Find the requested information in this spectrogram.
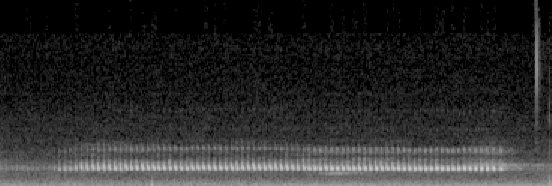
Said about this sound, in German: Wo ist der Ruf aufgenommen worden, den Grillenruf? Ja, das ist in Costa Rica. Habe ich das gehört, da gibt es Unmengen an Grillen, die einem fast in Wahnsinn treiben, vor allem, wenn man schlafen muss.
